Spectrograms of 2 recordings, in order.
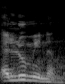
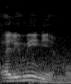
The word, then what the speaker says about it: aluminium: Okay, in American accent they say aluminum. Okay, but we don't speak the American accent, we speak the neutral we use the British pronunciation, that's why it's aluminium.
